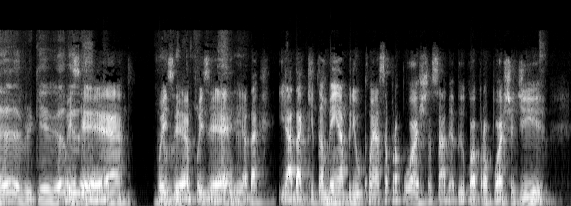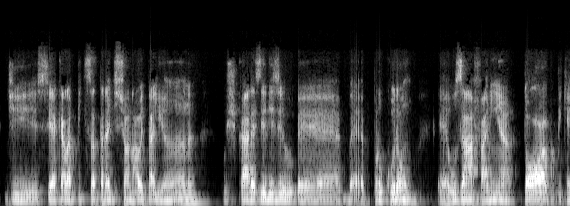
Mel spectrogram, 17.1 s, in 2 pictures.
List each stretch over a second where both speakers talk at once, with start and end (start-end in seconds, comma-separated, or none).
2.4-3.7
